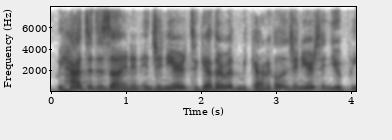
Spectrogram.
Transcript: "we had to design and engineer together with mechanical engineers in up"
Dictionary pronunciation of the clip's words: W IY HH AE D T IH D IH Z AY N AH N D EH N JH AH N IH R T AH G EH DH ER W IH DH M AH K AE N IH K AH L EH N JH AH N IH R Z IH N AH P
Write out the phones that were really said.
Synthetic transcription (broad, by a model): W IY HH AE D T IH D IH Z AY N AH N EH N JH AH N IH R T AH G EH DH ER W IH DH M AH K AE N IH K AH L EH N JH AH N IH R Z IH N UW P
